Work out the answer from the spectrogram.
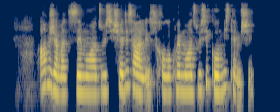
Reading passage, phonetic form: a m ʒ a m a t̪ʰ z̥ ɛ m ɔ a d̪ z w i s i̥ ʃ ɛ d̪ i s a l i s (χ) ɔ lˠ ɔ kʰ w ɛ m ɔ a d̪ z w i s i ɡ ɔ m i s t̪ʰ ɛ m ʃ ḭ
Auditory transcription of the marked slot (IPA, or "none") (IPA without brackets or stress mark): χ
